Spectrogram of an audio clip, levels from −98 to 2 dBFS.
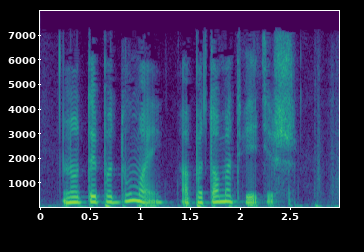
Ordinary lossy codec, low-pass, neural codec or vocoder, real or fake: MP3, 48 kbps; 7.2 kHz; none; real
